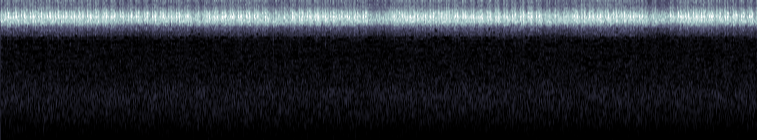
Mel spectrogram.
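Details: Male crickets chirping through stridulation, wing against toothed wing vein; a relentless piercing trill continues without pause, its loudness dipping briefly a few times, over a soft background hiss.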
